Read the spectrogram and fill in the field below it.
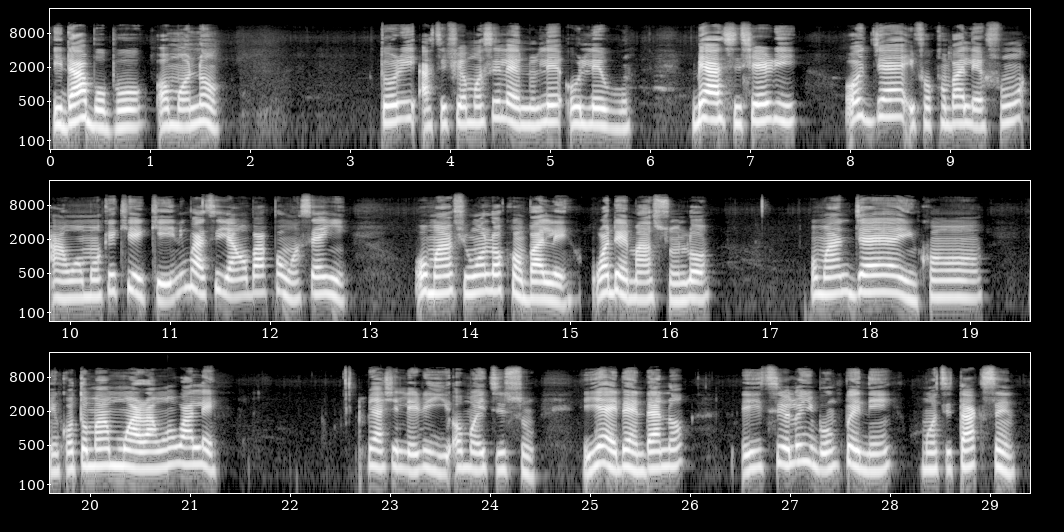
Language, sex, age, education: Yoruba, female, 15-29, tertiary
